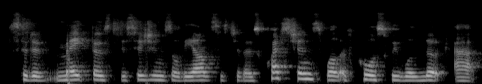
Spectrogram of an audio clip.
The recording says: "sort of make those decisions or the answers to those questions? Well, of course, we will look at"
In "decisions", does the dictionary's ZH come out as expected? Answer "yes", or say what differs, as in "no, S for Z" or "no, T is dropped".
yes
